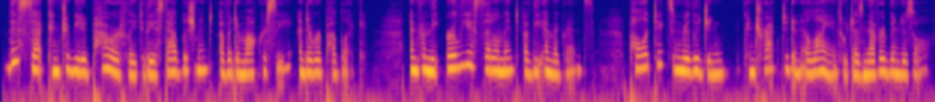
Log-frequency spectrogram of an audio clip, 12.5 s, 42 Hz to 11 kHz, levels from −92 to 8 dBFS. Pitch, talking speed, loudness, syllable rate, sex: 225 Hz, 155 wpm, -18 LUFS, 5.8 syllables/s, female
